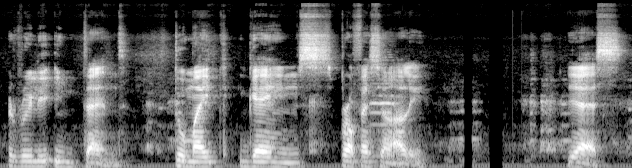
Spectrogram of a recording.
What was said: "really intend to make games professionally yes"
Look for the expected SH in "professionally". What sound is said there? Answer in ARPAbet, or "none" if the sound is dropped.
S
